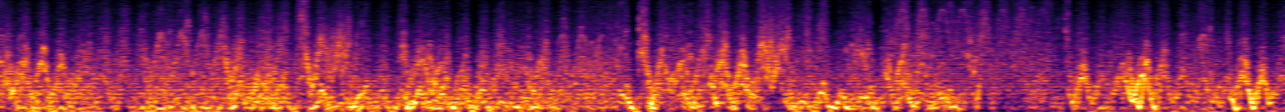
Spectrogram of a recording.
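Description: Cartoon soundtrack music warped by audio effects into a loud, scratchy, choppy mix.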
